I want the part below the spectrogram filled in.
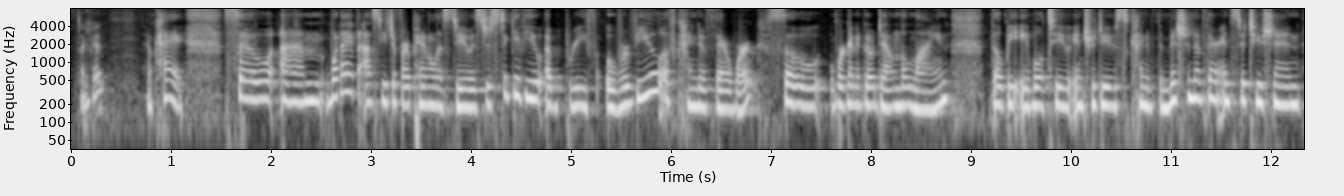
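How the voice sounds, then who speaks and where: A woman's voice: mid-range voice, fairly quick. An American woman moderating a panel, with a strong teacher voice and a chatty manner full of fillers.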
